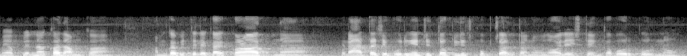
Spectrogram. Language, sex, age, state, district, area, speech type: Goan Konkani, female, 30-45, Goa, Pernem, rural, spontaneous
